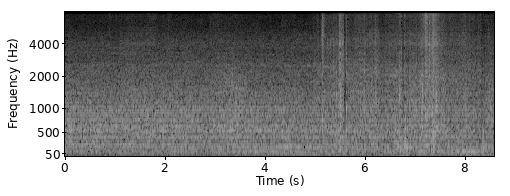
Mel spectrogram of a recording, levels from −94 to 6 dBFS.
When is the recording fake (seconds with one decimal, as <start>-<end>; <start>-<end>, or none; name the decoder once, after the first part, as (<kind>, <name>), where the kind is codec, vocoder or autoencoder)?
1.1-1.8 (autoencoder, DAC-VAE); 6.1-8.0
